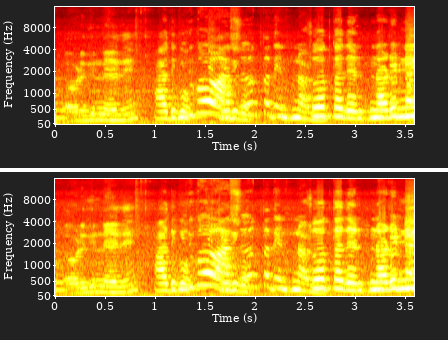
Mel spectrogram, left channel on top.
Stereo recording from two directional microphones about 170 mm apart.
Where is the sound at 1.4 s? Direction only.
60° left (ahead or behind).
